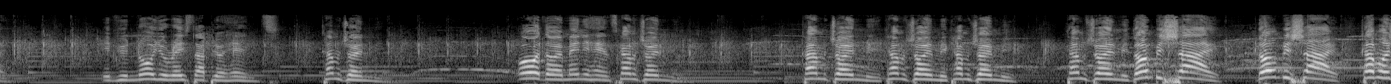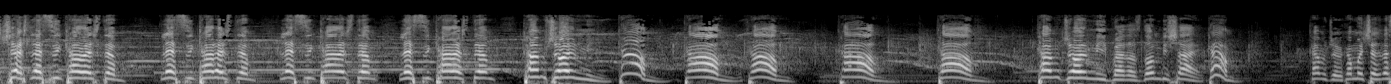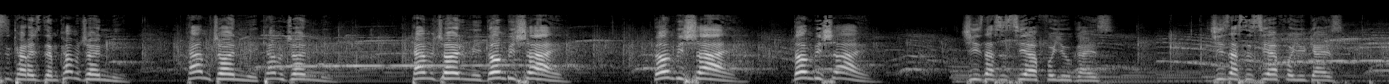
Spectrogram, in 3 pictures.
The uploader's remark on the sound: LIVE AT ABC KHALANYONI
